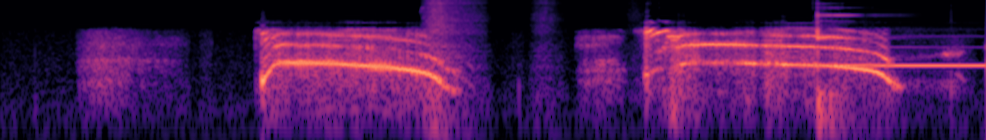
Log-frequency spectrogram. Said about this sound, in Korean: 어, 인천 앞바다 말고 저기 미국 서부에 있는 예. 앞바다에서 나는 갈매기 소리입니다. 서부, 저 샌프란시스코. 네네, 맞습니다.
